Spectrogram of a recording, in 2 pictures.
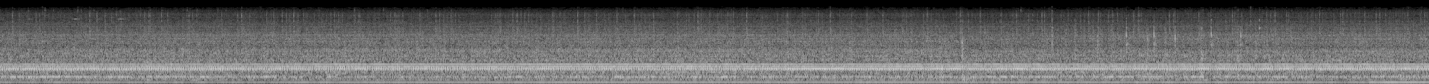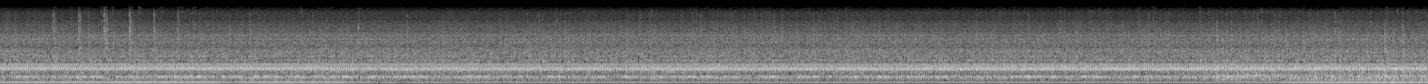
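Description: Milling machine running steadily with a whine from its drive, while a freshly reground end mill takes a side cut in aluminium on its flutes.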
